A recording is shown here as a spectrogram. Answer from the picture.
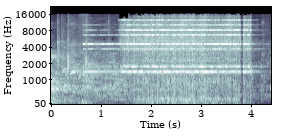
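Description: Telephone ringing: a steady high ring that starts about half a second in, grows louder a moment later, and cuts off suddenly just before the end as the handset is picked up to answer the call.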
